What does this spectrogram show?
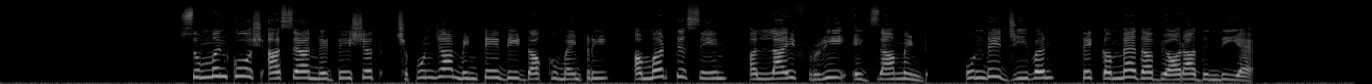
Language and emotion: Dogri, neutral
